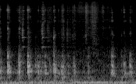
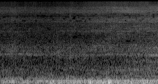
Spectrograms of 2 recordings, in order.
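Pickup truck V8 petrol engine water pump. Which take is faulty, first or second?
first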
